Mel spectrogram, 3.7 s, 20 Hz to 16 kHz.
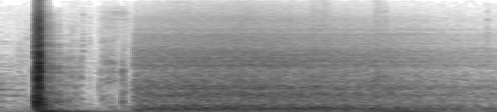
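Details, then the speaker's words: Alpina B7 blower running after the squeaking blower motor was replaced with a brand-new part: one thump, then a soft, even whoosh with no squeak or chirp, quiet before the foam is refitted. "all right it's nice and quiet once we put the foam and stuff in there we won't be able to hear it at all"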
